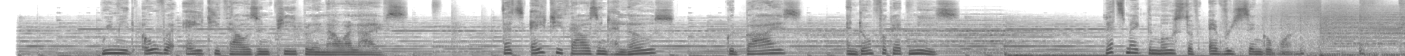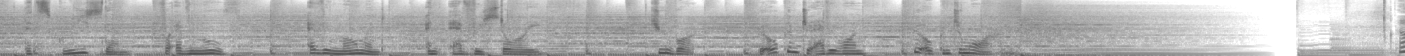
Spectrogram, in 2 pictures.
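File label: German, English Accent; GoLocalise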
